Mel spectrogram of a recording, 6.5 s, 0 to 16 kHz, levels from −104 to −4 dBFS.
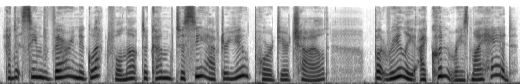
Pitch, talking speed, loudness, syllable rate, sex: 265 Hz, 205 wpm, -18 LUFS, 5.1 syllables/s, female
